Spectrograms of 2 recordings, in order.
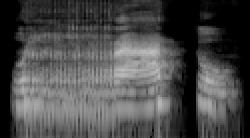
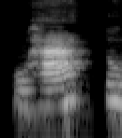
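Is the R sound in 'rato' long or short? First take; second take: long; short. First: The R sound is drawn out and prolonged. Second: The R sound is short and normal.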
